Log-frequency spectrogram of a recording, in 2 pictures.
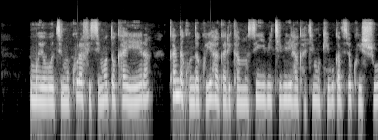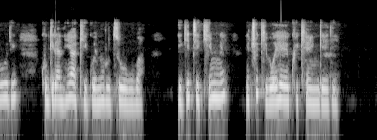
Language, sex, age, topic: Rundi, female, 25-35, education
